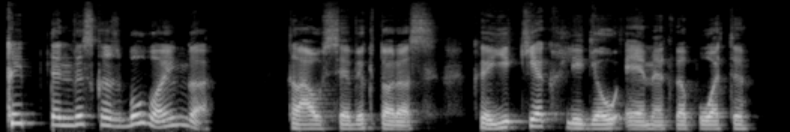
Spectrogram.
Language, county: Lithuanian, Alytus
